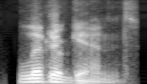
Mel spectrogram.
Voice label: "litigant", American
